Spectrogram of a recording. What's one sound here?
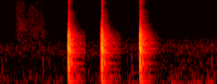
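A fist knocks on a wooden door.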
